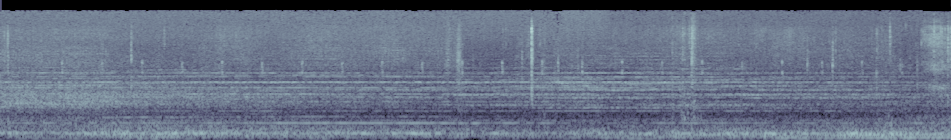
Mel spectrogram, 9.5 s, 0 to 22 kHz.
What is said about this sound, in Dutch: Ja, hier rijden we door het dorp heen. Misschien dat daarom ook de sirenes iets meer weer klinken. Ik denk dat dit Hoertin is. We rijden in onze huurauto, zo'n 80 kilometer ten noordwesten van Bordeaux, dicht bij de kust.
